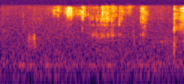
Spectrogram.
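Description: Near silence: room tone, with a few very faint short ticks.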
